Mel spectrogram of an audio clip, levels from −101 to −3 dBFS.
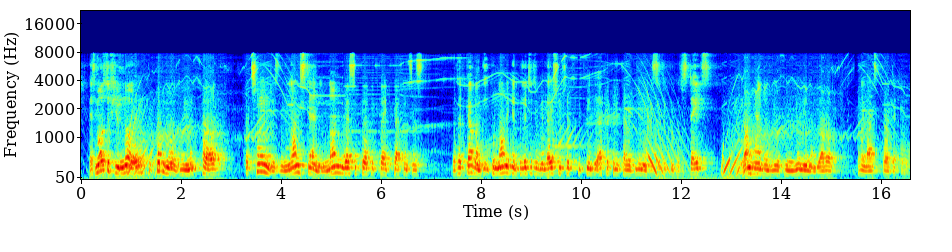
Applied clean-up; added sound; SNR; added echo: neural separator model SepFormer DNS4.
